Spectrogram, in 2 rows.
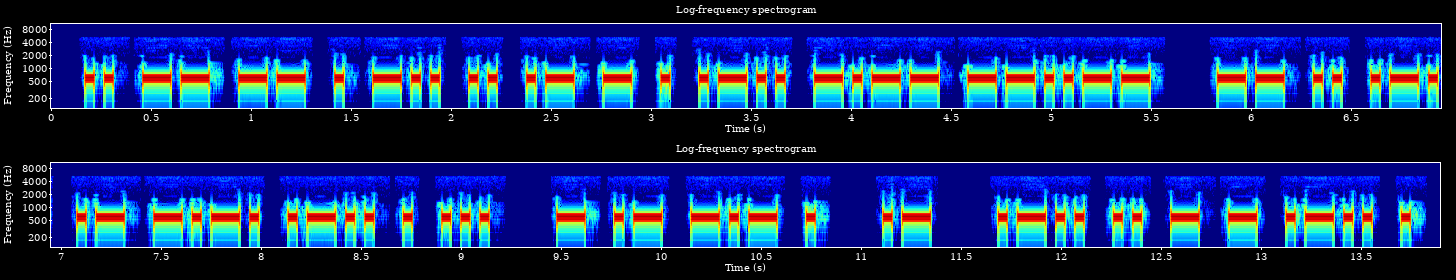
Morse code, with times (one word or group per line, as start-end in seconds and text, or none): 0.2-5.5 IMMEDIATELY,
5.8-9.1 MIRACLES
9.5-10.8 TAKE
11.1-11.3 A
11.7-13.7 LITTLE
